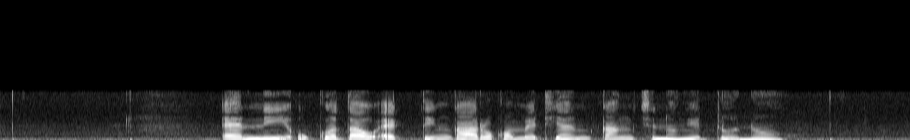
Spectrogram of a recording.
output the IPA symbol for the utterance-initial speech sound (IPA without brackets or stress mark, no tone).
ʔ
